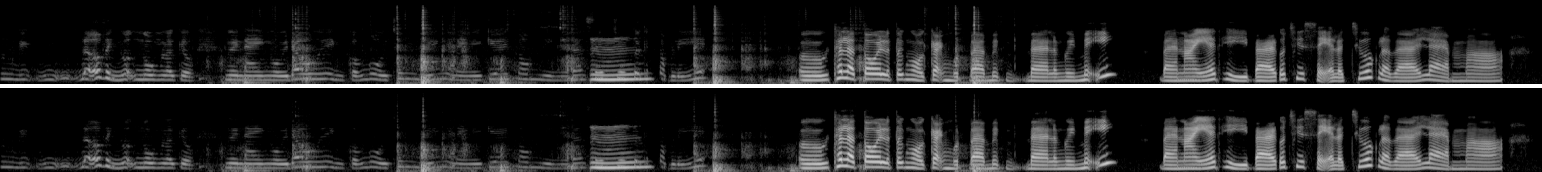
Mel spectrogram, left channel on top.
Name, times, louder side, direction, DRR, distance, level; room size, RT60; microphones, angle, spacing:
voice 1, 0.0-7.1 11.7-12.1, left 1 dB, 80° left, 3.6 m, -37 dB
sound 1, 1.9-3.3 4.0-5.9 6.9-8.8 9.2-10.2, left 1 dB, 45° left, 4.9 m, -35 dB
voice 2, 5.9-6.5 8.0-11.2 11.6-15.0, right 2 dB, 15° right, 0.3 m, -22 dB
head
